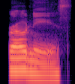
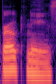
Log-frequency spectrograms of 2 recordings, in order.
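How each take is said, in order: First: No k sound ends the first syllable. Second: A k sound ends the first syllable. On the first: The speaker calls it right. "it's bro knees" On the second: The speaker calls it wrong. "it's not even broke knees"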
